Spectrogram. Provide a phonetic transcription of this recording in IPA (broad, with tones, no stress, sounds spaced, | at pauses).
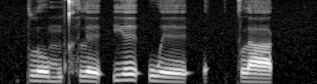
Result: p l o˨˩ m kʰ l e˨˩ ʔ j e˥˩ ʔ w e˨˩ ʔ | k l a˨˩ k̚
